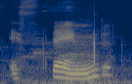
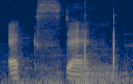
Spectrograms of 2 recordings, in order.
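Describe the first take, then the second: First: The x is said as a plain s. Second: The x is said with a ks sound. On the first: The speaker calls it wrong. "that's S sound" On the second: The speaker calls it right. "making an X"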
